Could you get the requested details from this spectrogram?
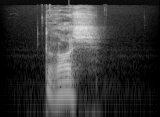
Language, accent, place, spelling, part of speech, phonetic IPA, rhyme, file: German, Germany, Berlin, drosch, verb, [dʁɔʃ], -ɔʃ, De-drosch.ogg
- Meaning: first/third-person singular preterite of dreschen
